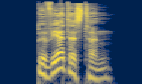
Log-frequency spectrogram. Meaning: 1. superlative degree of bewährt 2. inflection of bewährt: strong genitive masculine/neuter singular superlative degree
- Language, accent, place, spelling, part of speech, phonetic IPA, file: German, Germany, Berlin, bewährtesten, adjective, [bəˈvɛːɐ̯təstn̩], De-bewährtesten.ogg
